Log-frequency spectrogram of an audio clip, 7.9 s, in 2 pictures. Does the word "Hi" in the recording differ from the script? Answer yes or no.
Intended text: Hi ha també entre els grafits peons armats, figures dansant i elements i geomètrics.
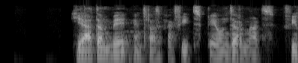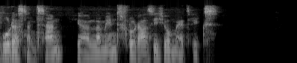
no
